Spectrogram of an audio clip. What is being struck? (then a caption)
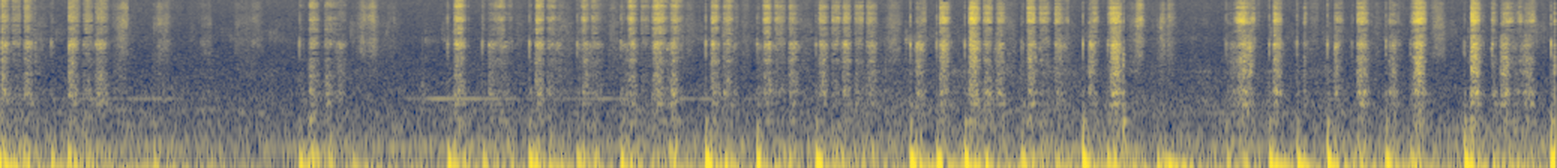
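Graphite pencil on a paper sheet on a clipboard. A wooden graphite pencil writes continuously on a thin sheet of grid paper lying on a clipboard on a desk. Quick, bright scratchy strokes come in dense bursts over a steady low rumble, with brief pauses between words.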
